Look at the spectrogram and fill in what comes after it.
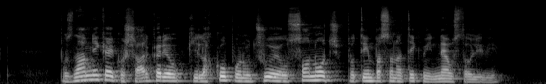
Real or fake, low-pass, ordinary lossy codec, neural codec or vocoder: fake; 19.8 kHz; none; vocoder, 44.1 kHz, 128 mel bands every 256 samples, BigVGAN v2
